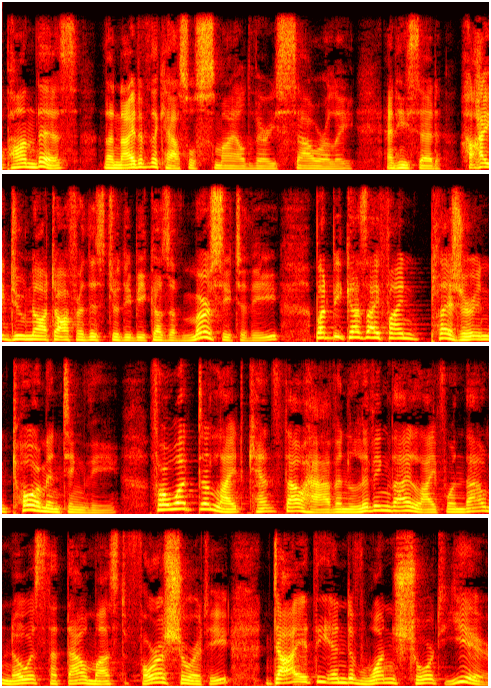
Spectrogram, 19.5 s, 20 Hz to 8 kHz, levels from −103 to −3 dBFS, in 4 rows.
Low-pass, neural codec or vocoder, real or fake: 7.2 kHz; none; real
